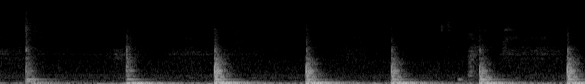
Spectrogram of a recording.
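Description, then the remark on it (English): Steady, rhythmic knocking on the glass of a bedroom window from outside, about one sharp rap per second, repeated six or seven times at a moderate volume with no voices. “rhythmic knocking on glass outside your bedroom window.”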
